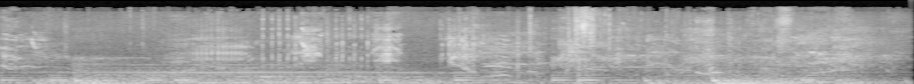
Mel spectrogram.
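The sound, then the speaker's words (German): A video game zombie known as a clicker growls and snarls in rough, guttural bursts, broken by rapid throaty clicking rattles, loud for several seconds. “Besonders bei den sogenannten Klickern läuft es mir immer wieder kalt den Rücken runter.”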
